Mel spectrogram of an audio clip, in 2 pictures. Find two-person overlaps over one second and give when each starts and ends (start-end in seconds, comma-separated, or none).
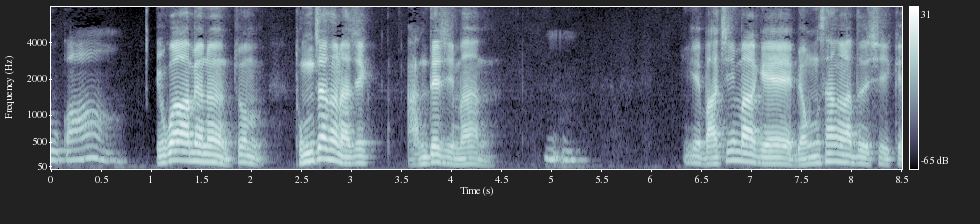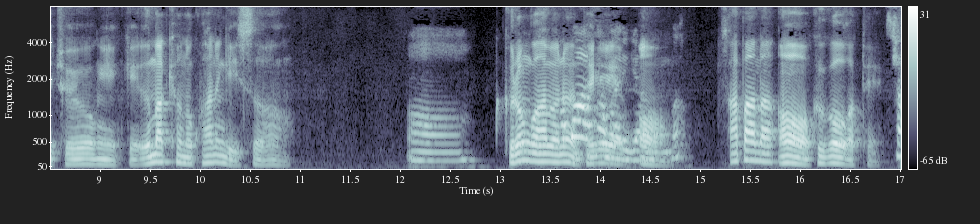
13.6-14.8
